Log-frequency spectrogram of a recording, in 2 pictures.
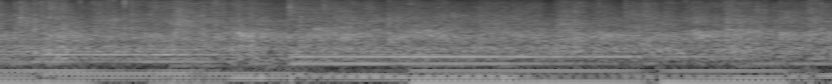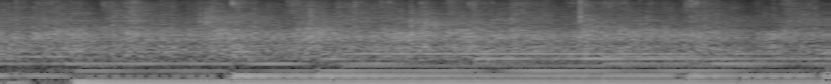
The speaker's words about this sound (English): Let's give the baptize a round of applause.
